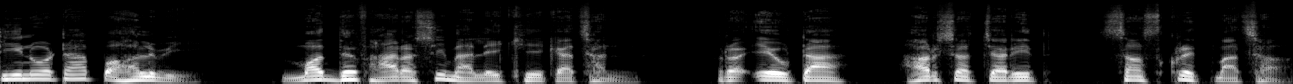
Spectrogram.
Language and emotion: Nepali, neutral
